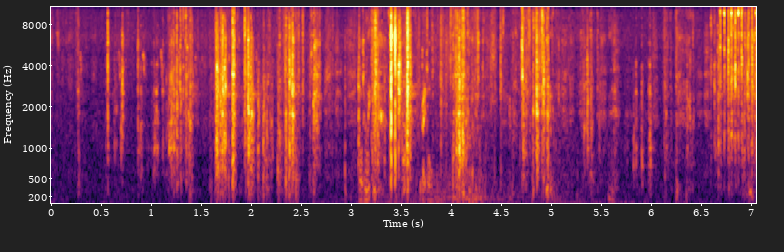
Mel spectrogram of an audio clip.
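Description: Irregular clicks, scrapes and knocks of metal being handled at a hydraulic shop press and a heavy steel wheel hub and drum.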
